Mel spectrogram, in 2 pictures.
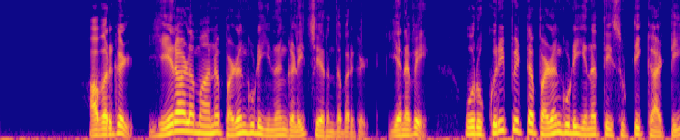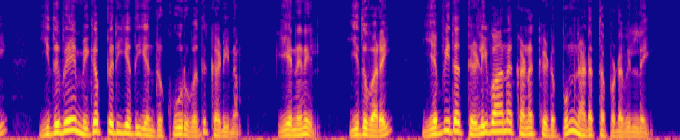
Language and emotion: Tamil, neutral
